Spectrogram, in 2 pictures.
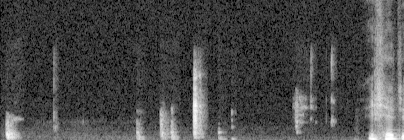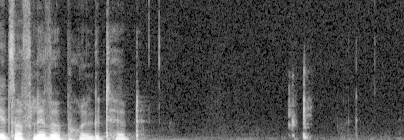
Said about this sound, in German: jetzt habe ich ein paar Spratzer drin in der Verbindung.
